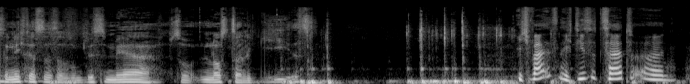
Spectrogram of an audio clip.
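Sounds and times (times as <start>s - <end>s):
speech: 0.0s - 3.4s, 5.2s - 6.8s
typing on a vintage Apple keyboard: 4.0s - 5.3s.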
